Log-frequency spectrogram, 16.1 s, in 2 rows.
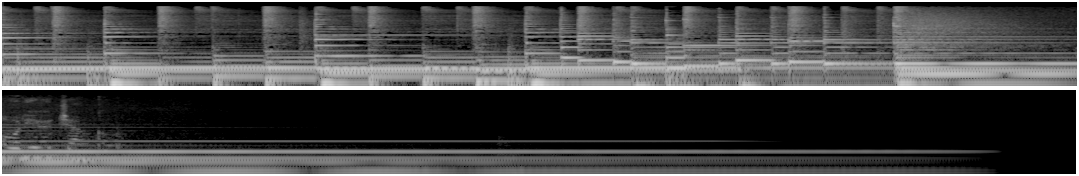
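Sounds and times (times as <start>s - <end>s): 
chill jazz Christmas tune: 0.0s - 10.6s.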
